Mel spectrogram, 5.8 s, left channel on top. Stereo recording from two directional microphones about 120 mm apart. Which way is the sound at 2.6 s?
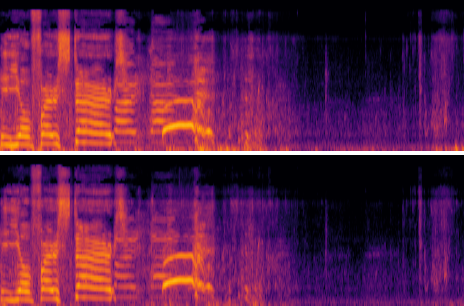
30° right (ahead or behind).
